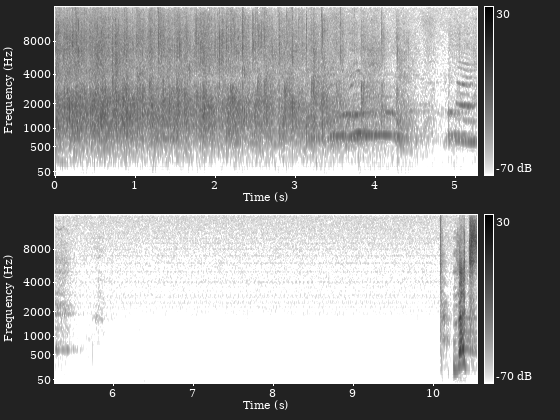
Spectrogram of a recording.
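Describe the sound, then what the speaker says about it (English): An audience at a community event applauds award winners with a dense burst of clapping that fades out after about four seconds; a voice speaks briefly, then quiet, then another short loud sound near the end. "Let's give another big round of applause for all our award winners."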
